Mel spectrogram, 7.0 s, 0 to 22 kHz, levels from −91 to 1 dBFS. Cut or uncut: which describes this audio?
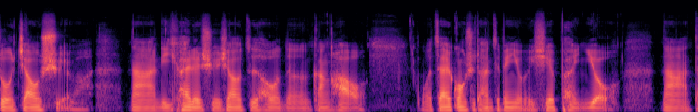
uncut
